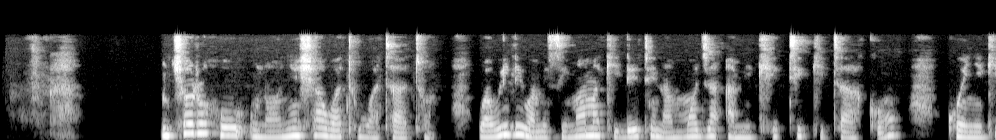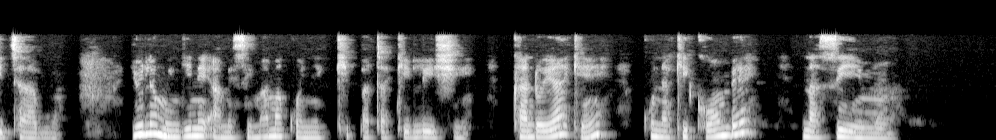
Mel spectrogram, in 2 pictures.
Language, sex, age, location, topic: Swahili, female, 25-35, Nairobi, education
